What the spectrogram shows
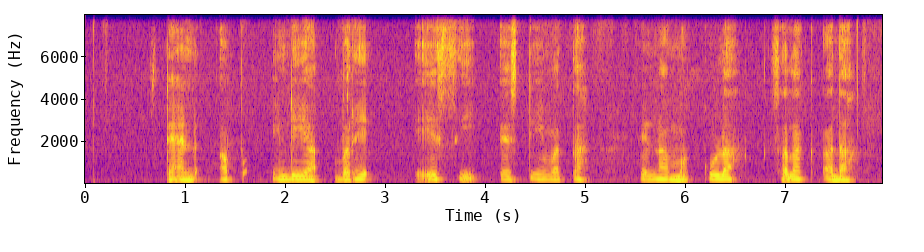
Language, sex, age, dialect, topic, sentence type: Kannada, male, 18-24, Northeastern, banking, statement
